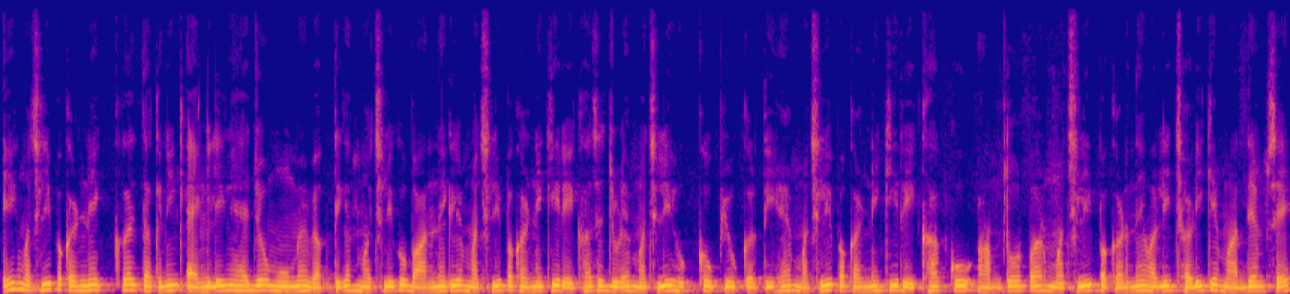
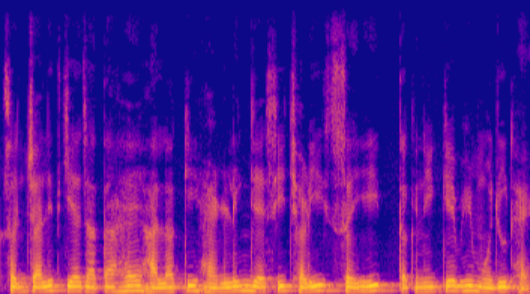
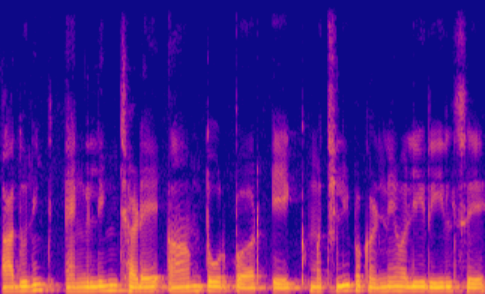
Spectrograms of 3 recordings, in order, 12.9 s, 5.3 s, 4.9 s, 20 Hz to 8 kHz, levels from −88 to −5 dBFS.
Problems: none marked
